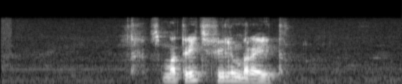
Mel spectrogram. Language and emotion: Russian, neutral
